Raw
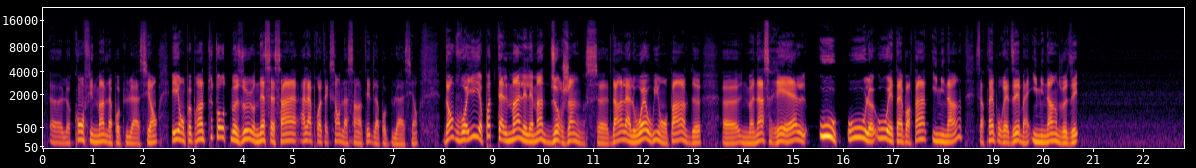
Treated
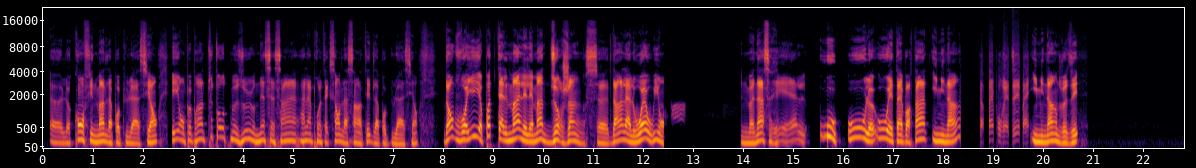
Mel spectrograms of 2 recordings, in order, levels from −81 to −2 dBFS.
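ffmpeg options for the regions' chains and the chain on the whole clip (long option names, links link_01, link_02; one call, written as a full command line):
ffmpeg -i in.wav -filter_complex "[0:a]asettb=1/sr,asplit=3[link_01][link_02][link_03];[link_01]atrim=end=2.614[link_04];[link_02]atrim=start=2.61:end=5.58,asetpts=PTS-STARTPTS,afade=type=in:duration=0.004:curve=qsin,afade=type=out:start_time=2.966:duration=0.004:curve=qsin,asubboost=boost=8.5:cutoff=240,acompressor=threshold=-20dB:ratio=12:attack=3.2:release=140:knee=1:detection=peak[link_05];[link_03]atrim=start=5.576[link_06];[link_04][link_05]acrossfade=duration=0.004:curve1=hsin:curve2=qsin[link_07];[link_07][link_06]acrossfade=duration=0.004:curve1=qsin:curve2=hsin,asettb=1/sr,asplit=3[link_08][link_09][link_10];[link_08]atrim=end=12.404[link_11];[link_09]atrim=start=12.4:end=13.95,asetpts=PTS-STARTPTS,afade=type=in:duration=0.004:curve=qsin,afade=type=out:start_time=1.546:duration=0.004:curve=qsin,acompressor=threshold=-32dB:ratio=16:attack=3.2:release=140:knee=1:detection=peak,asuperpass=centerf=1100:order=8:qfactor=2,asplit=2[link_12][link_13];[link_13]adelay=38,volume=-11dB[link_14];[link_12][link_14]amix=inputs=2:normalize=0,atrim=end_sample=68355[link_15];[link_10]atrim=start=13.946[link_16];[link_11][link_15]acrossfade=duration=0.004:curve1=hsin:curve2=qsin[link_17];[link_17][link_16]acrossfade=duration=0.004:curve1=qsin:curve2=hsin,asettb=1/sr,asplit=3[link_18][link_19][link_20];[link_18]atrim=end=14.664[link_21];[link_19]atrim=start=14.66:end=15.68,asetpts=PTS-STARTPTS,afade=type=in:duration=0.004:curve=qsin,afade=type=out:start_time=1.016:duration=0.004:curve=qsin,acompressor=threshold=-24dB:ratio=5:attack=3.2:release=140:knee=1:detection=peak,tremolo=f=56:d=0.75[link_22];[link_20]atrim=start=15.676[link_23];[link_21][link_22]acrossfade=duration=0.004:curve1=hsin:curve2=qsin[link_24];[link_24][link_23]acrossfade=duration=0.004:curve1=qsin:curve2=hsin,asettb=1/sr,asplit=3[link_25][link_26][link_27];[link_25]atrim=end=18.334[link_28];[link_26]atrim=start=18.33:end=19.74,asetpts=PTS-STARTPTS,afade=type=in:duration=0.004:curve=qsin,afade=type=out:start_time=1.406:duration=0.004:curve=qsin,highpass=630,lowpass=5900,acompressor=threshold=-24dB:ratio=10:attack=3.2:release=140:knee=1:detection=peak,aeval=exprs='sgn(val(0))*max(abs(val(0))-0.00891,0)':channel_layout=same[link_29];[link_27]atrim=start=19.736[link_30];[link_28][link_29]acrossfade=duration=0.004:curve1=hsin:curve2=qsin[link_31];[link_31][link_30]acrossfade=duration=0.004:curve1=qsin:curve2=hsin,agate=range=-19dB:threshold=-44dB:ratio=16:detection=peak,equalizer=frequency=250:width_type=o:width=0.33:gain=-9,equalizer=frequency=400:width_type=o:width=0.33:gain=-7,equalizer=frequency=1600:width_type=o:width=0.33:gain=-9,equalizer=frequency=6300:width_type=o:width=0.33:gain=8,volume=2.5dB" out.wav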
